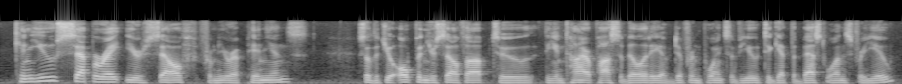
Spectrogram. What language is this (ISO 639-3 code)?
eng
